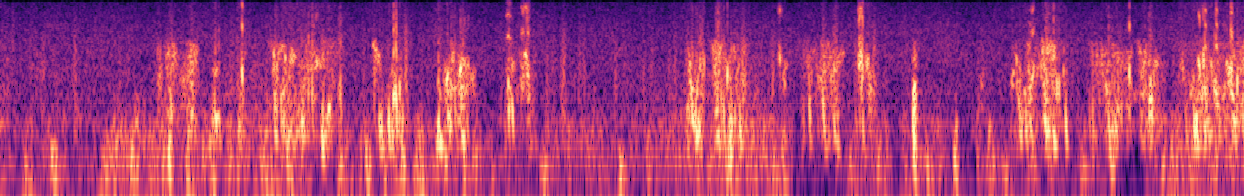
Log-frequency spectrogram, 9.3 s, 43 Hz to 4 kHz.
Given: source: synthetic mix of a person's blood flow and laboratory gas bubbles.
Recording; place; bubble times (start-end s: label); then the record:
Doppler ultrasound of blood flow; subclavian vein
1.17-1.49 s: bubbles
1.57-1.69 s: bubbles
1.76-1.85 s: bubbles
2.00-2.57 s: bubbles
2.79-3.04 s: bubbles
3.25-3.58 s: bubbles
3.78-4.01 s: bubbles
5.12-5.62 s: bubbles
5.83-5.91 s: bubbles
5.99-6.33 s: bubbles
6.41-6.58 s: bubbles
7.57-8.03 s: bubbles
8.14-8.75 s: bubbles
8.83-9.34 s: bubbles
From the record:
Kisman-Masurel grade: 232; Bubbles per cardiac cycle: several, 3 to 8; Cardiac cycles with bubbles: 50 to 99%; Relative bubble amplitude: moderate (0.250 to 0.450); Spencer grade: 3 (all of the cardiac periods contain showers or single bubble signals, but not dominating or overriding the cardiac motion signals); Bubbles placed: anywhere in the cardiac cycle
